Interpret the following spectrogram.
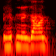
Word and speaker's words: hypnagogic: hypnagogic or hypnopompic hallucinations and so hypnagogic hypnagogic there we are with the words that I read many times and put in my head before I actually learned how to pronounce that but even ago chick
